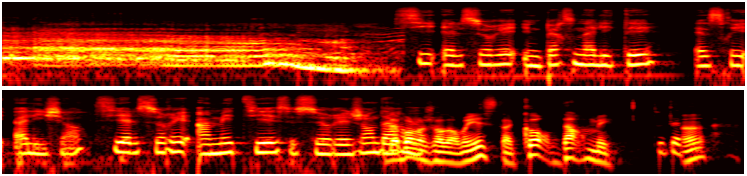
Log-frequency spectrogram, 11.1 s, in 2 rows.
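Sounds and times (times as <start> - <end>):
lion roaring: 0.0 - 3.0
speech: 3.2 - 11.1.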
